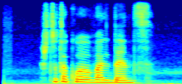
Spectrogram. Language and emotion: Russian, neutral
